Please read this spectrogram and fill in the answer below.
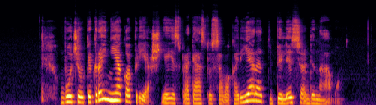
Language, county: Lithuanian, Kaunas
